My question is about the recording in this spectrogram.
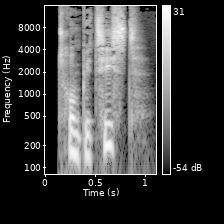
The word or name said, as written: trompetist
